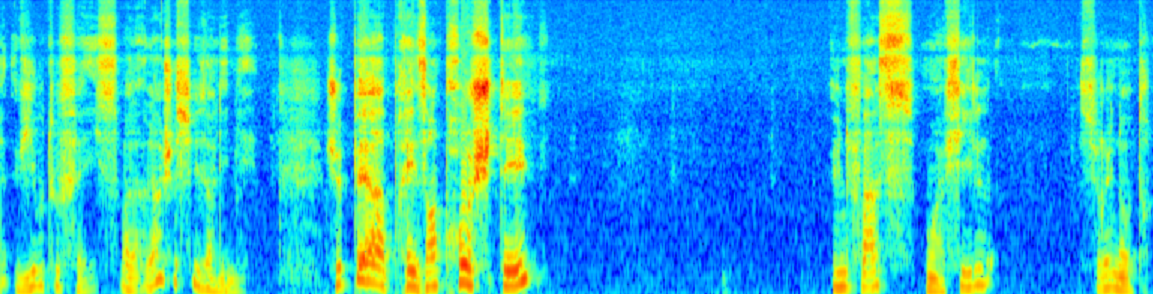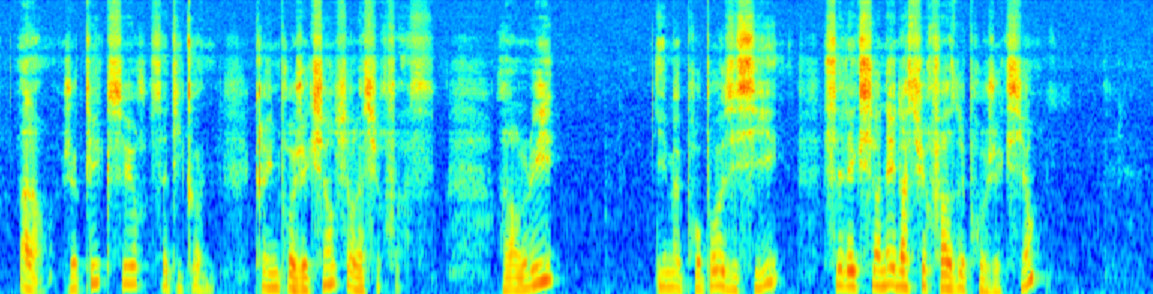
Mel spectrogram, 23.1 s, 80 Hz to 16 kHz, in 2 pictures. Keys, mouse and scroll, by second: 0.3 click, 1.4-2.2 right drag, 15.5 click, 17.5 click, 21.4 click.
